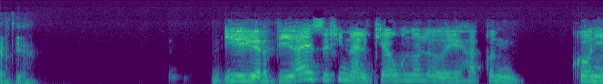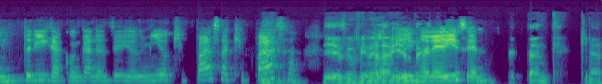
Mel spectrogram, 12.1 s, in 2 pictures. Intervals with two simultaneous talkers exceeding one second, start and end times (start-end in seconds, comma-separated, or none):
9.6-11.0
